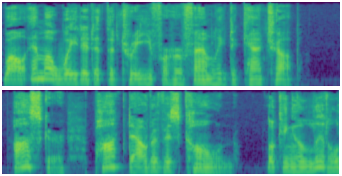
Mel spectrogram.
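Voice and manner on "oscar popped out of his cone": plain reading voice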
